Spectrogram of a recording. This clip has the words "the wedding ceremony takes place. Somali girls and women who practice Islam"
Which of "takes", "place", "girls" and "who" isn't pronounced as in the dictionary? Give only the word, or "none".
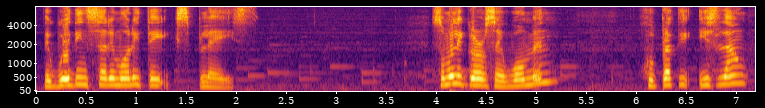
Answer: girls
